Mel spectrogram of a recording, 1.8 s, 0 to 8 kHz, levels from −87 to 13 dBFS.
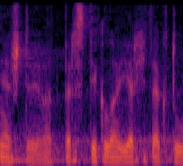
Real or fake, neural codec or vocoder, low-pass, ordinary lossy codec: real; none; 7.2 kHz; MP3, 32 kbps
